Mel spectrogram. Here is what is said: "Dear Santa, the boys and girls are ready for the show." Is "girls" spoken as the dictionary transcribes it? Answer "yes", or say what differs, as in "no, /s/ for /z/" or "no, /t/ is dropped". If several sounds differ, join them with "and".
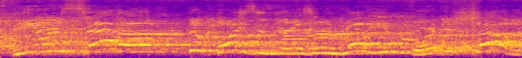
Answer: yes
